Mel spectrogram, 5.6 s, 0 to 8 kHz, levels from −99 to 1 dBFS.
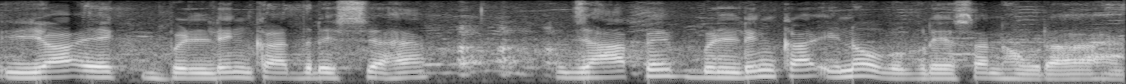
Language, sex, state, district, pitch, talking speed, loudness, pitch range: Hindi, female, Bihar, West Champaran, 150 Hz, 150 wpm, -15 LUFS, 140-165 Hz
